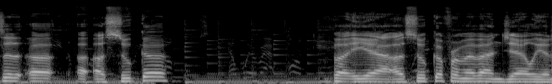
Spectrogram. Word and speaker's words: Asuka: see auka from or I think her you pronounced it uh Asuka but yeah Asuka from evangelia it's like I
